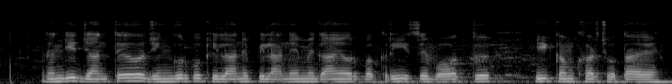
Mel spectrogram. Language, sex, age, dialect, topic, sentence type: Hindi, male, 18-24, Hindustani Malvi Khadi Boli, agriculture, statement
